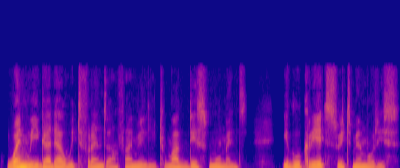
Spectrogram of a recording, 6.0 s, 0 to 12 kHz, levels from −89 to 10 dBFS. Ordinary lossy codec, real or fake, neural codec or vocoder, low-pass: MP3, 48 kbps; fake; codec, 16 kHz, 2 kbps, FunCodec, trained on Chinese and English, 25 frames a second; 7.2 kHz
